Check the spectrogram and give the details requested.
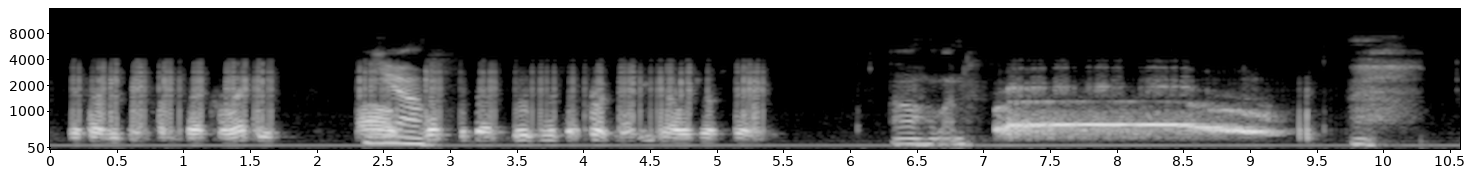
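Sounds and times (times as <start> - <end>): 
speech: 0.2 - 3.0, 3.6 - 5.5, 6.3 - 7.3
elephant trumpeting in an office: 7.1 - 9.3.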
